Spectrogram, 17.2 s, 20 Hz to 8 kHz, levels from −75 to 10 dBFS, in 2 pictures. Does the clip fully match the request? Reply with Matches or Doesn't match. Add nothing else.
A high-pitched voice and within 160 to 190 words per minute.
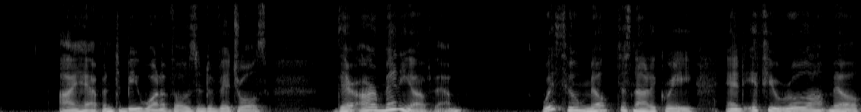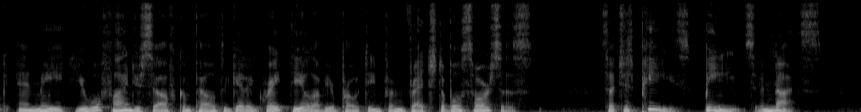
Doesn't match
